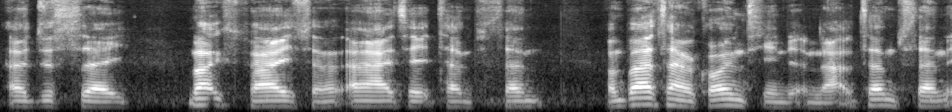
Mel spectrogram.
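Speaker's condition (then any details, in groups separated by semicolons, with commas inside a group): Cerebral palsy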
